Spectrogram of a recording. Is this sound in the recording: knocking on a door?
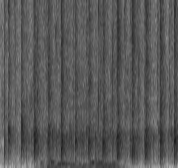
no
